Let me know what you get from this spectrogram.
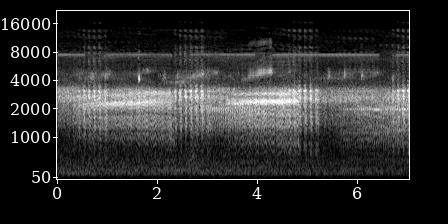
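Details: A dense frog chorus at a dam in Australia gives high, rapidly pulsed trills and creaks, overlapping without pause.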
